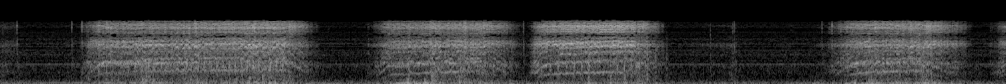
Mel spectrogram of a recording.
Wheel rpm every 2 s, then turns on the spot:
70, 90, 90, 50, 70.
none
